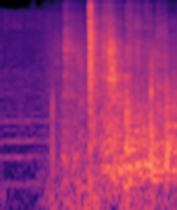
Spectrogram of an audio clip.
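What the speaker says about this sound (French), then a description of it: "Il y avait une mouche" A housefly buzzes close by indoors during a tense film shoot, a fluctuating drone that swells in after a quiet start, with a few sharp knocks mixed in and no talking.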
